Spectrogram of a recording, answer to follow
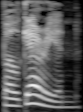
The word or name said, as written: Bulgarian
